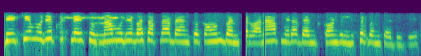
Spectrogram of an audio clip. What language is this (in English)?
Urdu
